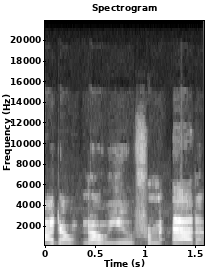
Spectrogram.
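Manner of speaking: surly, gruff, unfriendly tone. Voicing a dragon looking up at a stranger: surly voice. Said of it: "in a surly voice".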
